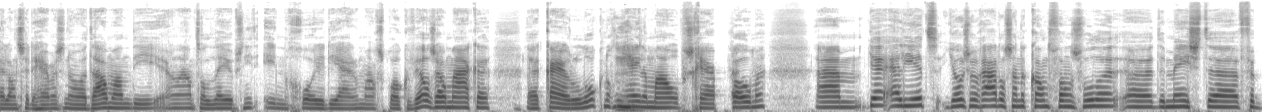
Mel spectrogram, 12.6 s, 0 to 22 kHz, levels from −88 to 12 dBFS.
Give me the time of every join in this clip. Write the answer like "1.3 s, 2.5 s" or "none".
7.3 s, 8.7 s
